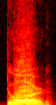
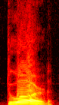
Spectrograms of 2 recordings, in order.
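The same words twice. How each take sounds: Both takes have the same delivery.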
